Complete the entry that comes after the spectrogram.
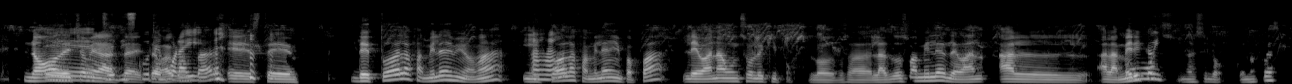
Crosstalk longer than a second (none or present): present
